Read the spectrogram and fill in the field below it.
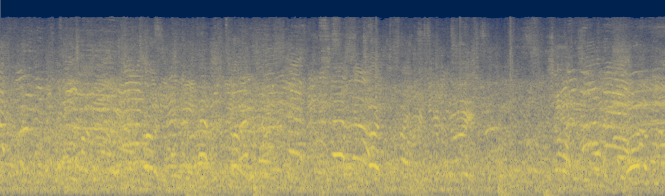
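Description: A crowd of men and women chatters and shouts in a large echoing hall.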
